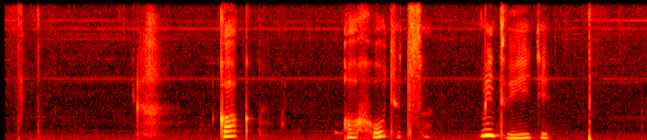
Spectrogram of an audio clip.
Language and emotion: Russian, sad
